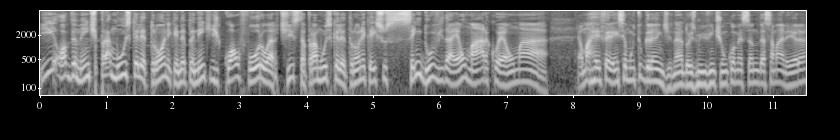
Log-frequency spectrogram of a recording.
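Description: A man with a plain, everyday voice and fairly high pitch, at a fairly quick pace, with hardly any pauses and ordinary pitch variation. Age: 30s. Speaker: DJ and radio host. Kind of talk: casual chat.

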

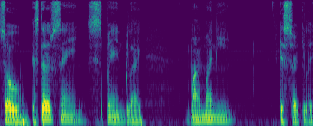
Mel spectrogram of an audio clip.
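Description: A man with a fairly low pitch sounds animated, his pitch swinging very widely. He speaks at a fairly slow pace with long, frequent pauses. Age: 20s. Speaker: podcast host. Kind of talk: motivational monologue.

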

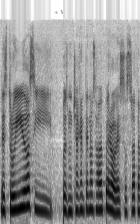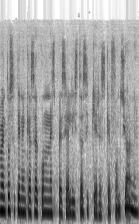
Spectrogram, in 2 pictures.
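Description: A woman talks at a very fast pace with hardly any pauses. Her pitch is fairly high, and her intonation is fairly even. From Agua Prieta, Sonora, northern Mexico. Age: 20s. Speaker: pediatric dentist. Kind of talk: casual interview chat.

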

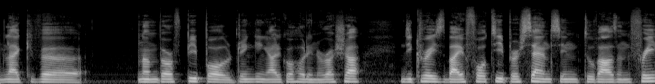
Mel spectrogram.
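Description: A man speaks with a French accent at a moderate pace. His medium-pitched voice has monotone, flat intonation. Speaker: radio co-host. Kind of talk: casual chat. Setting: studio.

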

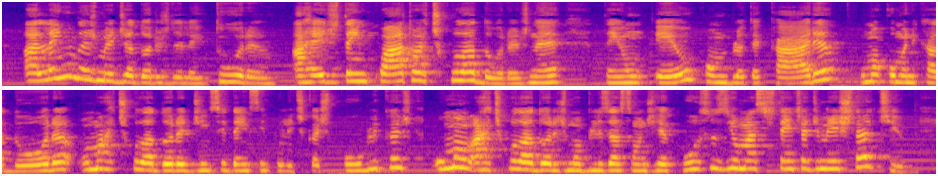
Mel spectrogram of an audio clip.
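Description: A woman's high-pitched voice at a fairly quick pace, ordinary pitch variation, hardly any pauses, and noticeable background noise. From Nova Iguaçu, Baixada Fluminense, Rio de Janeiro state, Brazil. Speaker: librarian. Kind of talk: podcast interview.

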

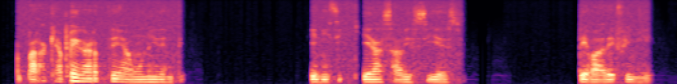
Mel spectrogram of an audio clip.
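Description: Here a man speaks at a medium pitch and a moderate pace. His intonation is monotone and flat, with long, frequent pauses. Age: 20s. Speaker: podcaster. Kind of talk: casual monologue.

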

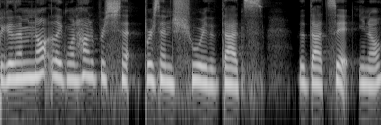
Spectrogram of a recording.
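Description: With a Spanish accent, a woman speaks at a moderate pace in a dark, mellow tone and fairly even intonation, the sound dry and close with no echo in a very clean recording with a silent background. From Spain. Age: 20s. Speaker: podcast host, college student. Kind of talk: casual monologue. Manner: halting, many fillers.

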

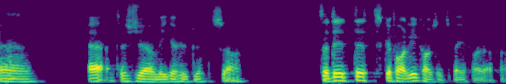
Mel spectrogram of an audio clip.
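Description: A man's fairly low, somewhat breathy voice at a fairly quick pace, with ordinary pitch variation, big swings in loudness and long, frequent pauses. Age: 30s. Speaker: airsoft milsim player. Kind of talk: casual chat. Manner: halting, many fillers.

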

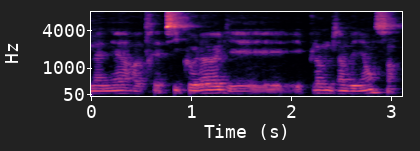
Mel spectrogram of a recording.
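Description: A man talks here. His pace is fairly slow. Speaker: podcast guest, former salesman. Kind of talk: personal testimony in casual interview. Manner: halting, many repetitions and hesitations.

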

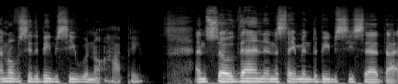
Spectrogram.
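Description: A man's voice at medium pitch. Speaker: podcast host. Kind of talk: casual chat.

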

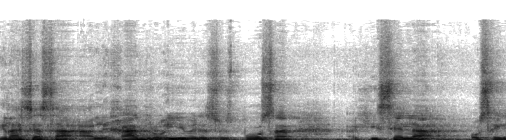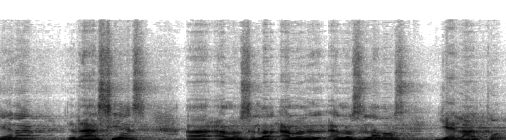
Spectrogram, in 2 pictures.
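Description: Amid noticeable background noise and audible room echo, a man speaks at a moderate pace with a high pitch and lively intonation. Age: 50s. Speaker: interview host. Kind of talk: casual interview.

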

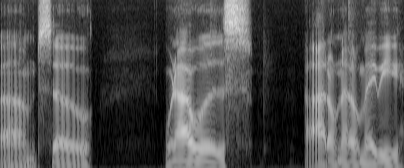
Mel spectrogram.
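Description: A man with an East Tennessee accent, fairly low in pitch and fairly slow, on a very clean recording with a silent background. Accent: Southern US (East Tennessee). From US South, East Tennessee. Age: 30s. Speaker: podcast guest. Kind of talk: casual interview, personal storytelling. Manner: hesitant, many fillers and repeats.

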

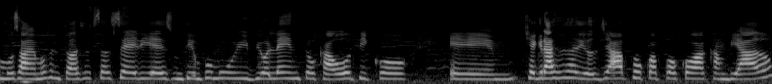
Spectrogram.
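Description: A woman's high-pitched voice at a fairly slow pace, in a monotone, flat intonation. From Colombia, Medellín. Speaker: writer and arts entrepreneur. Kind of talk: interview testimony.

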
